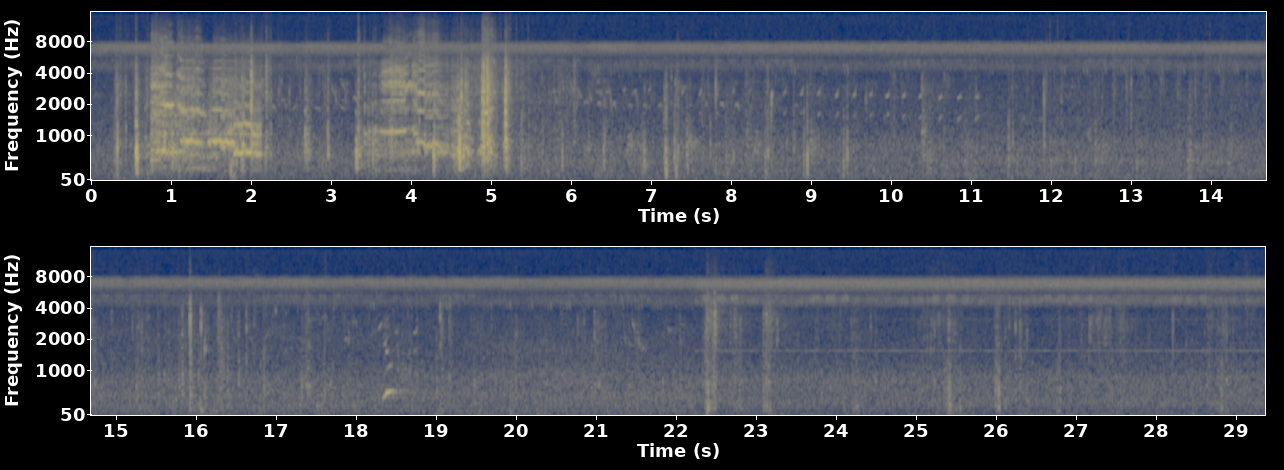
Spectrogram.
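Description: A rooster crowing twice, each crow about a second and a half long, over a steady high-pitched drone of insects. Faint scattered footstep-like clicks and rustles follow.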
